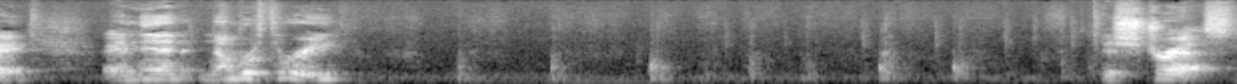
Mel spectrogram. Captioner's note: tapping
